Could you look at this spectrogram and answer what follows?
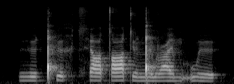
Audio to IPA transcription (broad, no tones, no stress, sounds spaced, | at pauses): ɦ ʏ ǃʰ ʏ x t͡sʰ ɛ w tˤ ʏ ɐ̯ t ʏ ŋ͡ǃ ʏ w ʕ ɛ m ṵ w ʏ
